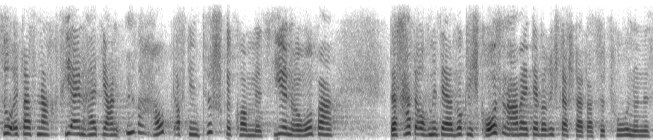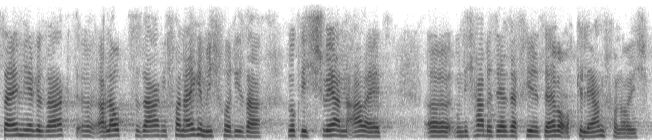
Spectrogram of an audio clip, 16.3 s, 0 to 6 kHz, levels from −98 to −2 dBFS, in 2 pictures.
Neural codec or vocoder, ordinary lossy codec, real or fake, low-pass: vocoder, 44.1 kHz, 80 mel bands, Vocos; Opus, 24 kbps; fake; 5.4 kHz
